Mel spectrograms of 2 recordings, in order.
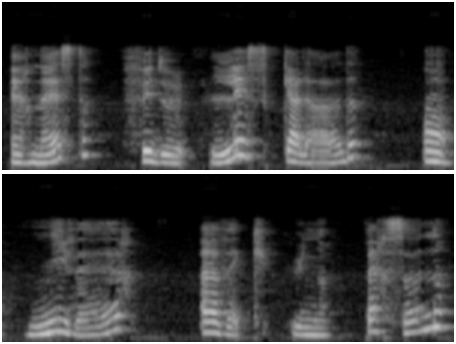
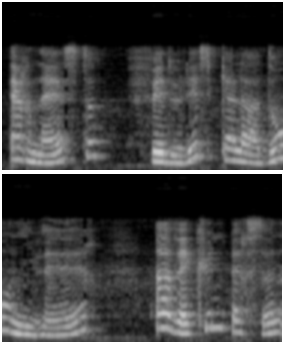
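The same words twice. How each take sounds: First: The sentence is read at a slower pace. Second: The sentence is read at a faster pace.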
